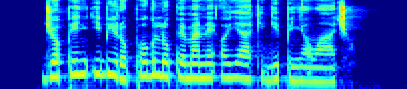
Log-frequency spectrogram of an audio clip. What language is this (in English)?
Luo (Kenya and Tanzania)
